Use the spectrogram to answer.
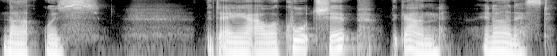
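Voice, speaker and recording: An actress playing a smitten lowborn royal guard in an audio roleplay, with a halting, self-deprecating, earnest way of speaking. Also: female voice, darkish tone. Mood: smitten, awkward. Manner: halting, self-deprecating, colloquial tag questions. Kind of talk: scripted audio roleplay, halting heartfelt banquet speech.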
